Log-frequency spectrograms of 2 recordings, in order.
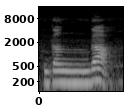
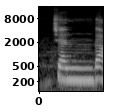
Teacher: अनुस्वार का उच्चारण हम जब भी करते हैं तो स्वर हमारे नाक से बाहर की ओर जाते हैं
